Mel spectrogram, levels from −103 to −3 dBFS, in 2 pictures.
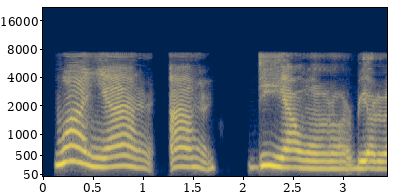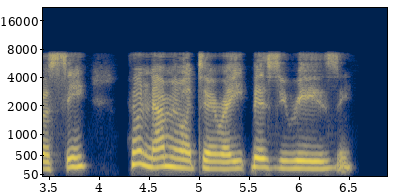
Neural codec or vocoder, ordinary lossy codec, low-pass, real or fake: codec, 16 kHz, 1.1 kbps, Voila-Tokenizer; none; 7.2 kHz; fake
